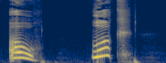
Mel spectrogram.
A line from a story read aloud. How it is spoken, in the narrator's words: yelled Wayne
